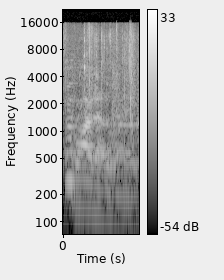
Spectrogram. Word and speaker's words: Frito-Lay: It's pronounced Frito-Lay.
